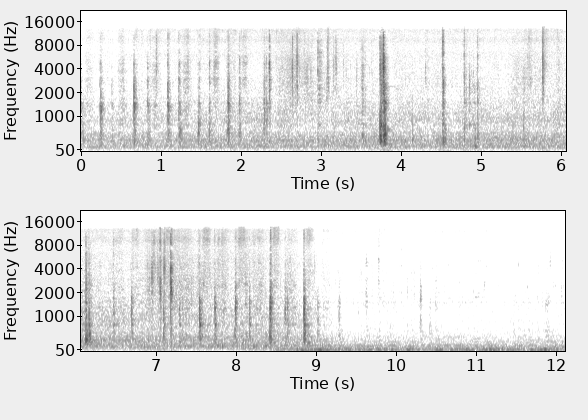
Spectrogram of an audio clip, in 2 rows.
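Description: Light clicks and taps of hands handling and closing the plastic cover of a Grundfos SQFlex IO 100 switch box, with one sharper click about four seconds in. A low rumble comes in near the end.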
